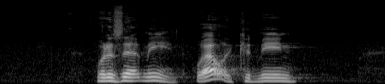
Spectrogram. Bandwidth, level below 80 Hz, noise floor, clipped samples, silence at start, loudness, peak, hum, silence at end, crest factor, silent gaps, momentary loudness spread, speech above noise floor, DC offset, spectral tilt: 16.5 kHz; -78 dBFS; -59 dBFS; under 0.1%; 0.95 s; -24 LUFS; -4 dBFS; none; 0.9 s; 22 dB; none; 14 LU; 36 dB; under 0.1%; -6.5 dB/octave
